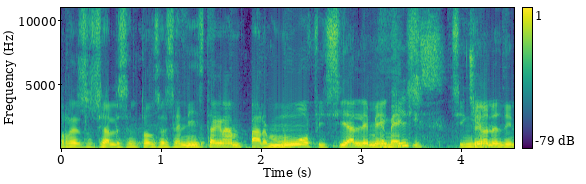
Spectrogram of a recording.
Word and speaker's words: Parmú: Bueno, en Facebook estamos como Parmu, con acento en la U.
